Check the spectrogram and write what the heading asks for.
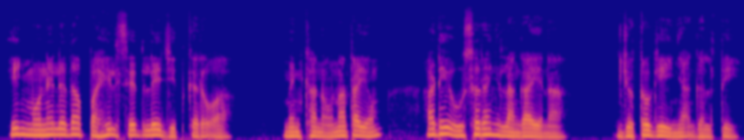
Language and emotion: Santali, sad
